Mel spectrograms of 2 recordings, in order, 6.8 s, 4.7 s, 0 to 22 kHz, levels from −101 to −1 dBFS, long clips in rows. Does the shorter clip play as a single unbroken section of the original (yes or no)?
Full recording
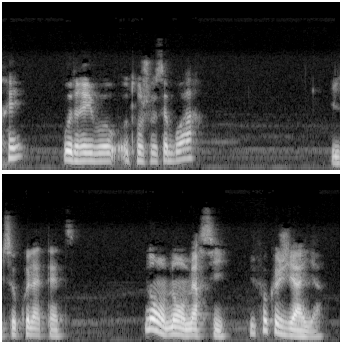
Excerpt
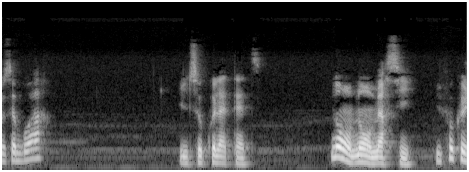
yes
